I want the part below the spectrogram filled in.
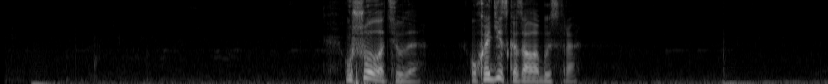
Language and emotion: Russian, angry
